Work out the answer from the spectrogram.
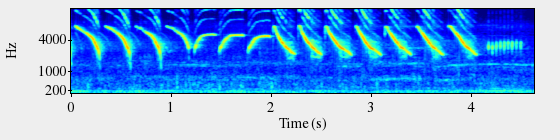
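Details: Canary in full, continuous lure song used to prompt other canaries into singing: loud, clear, steeply descending whistled notes repeated rhythmically about three per second, ending in a short buzzy note.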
